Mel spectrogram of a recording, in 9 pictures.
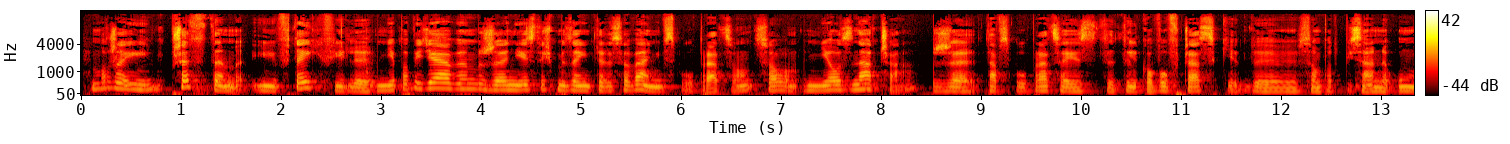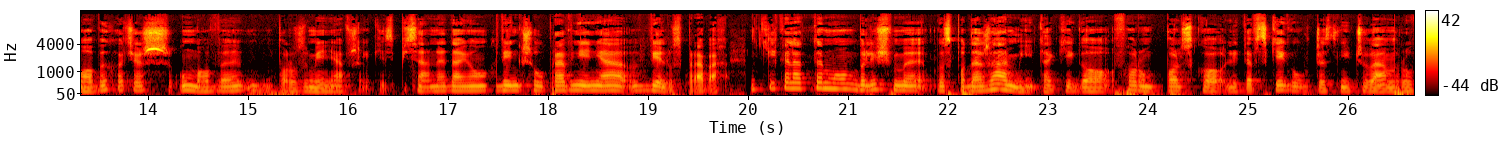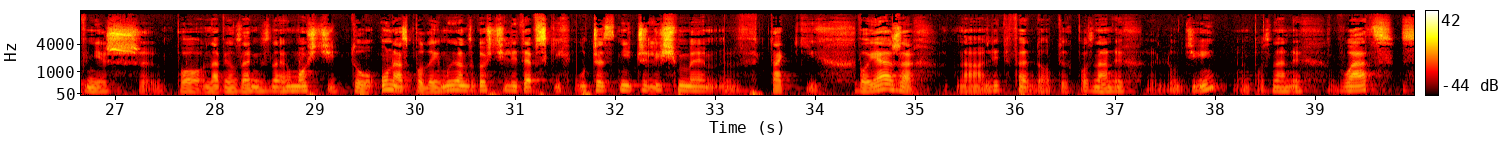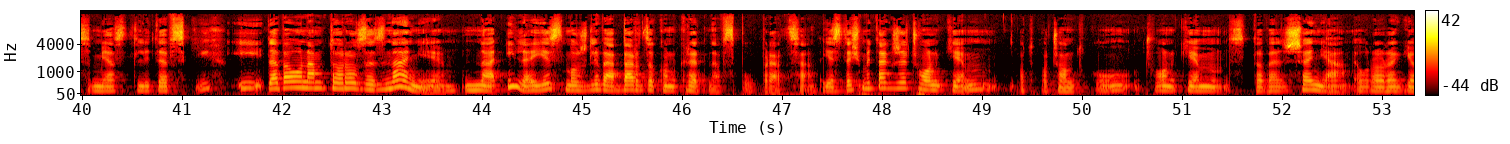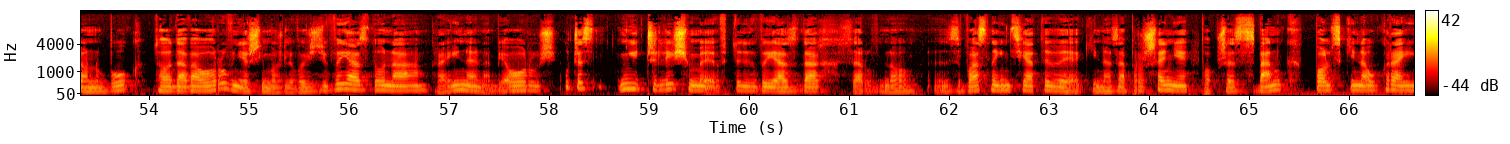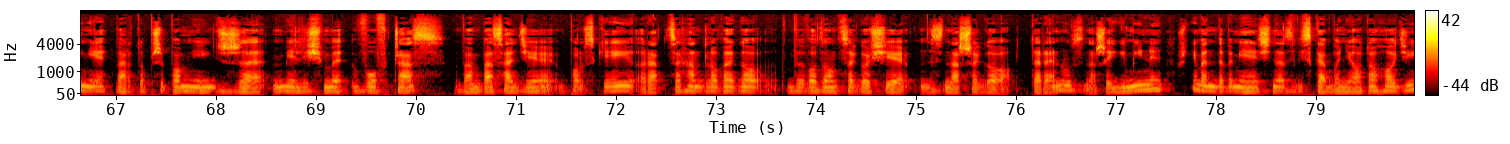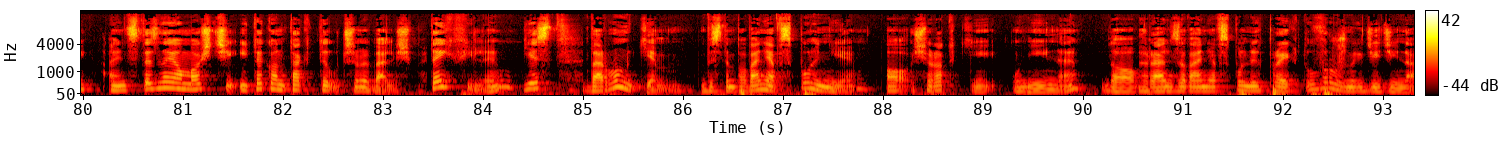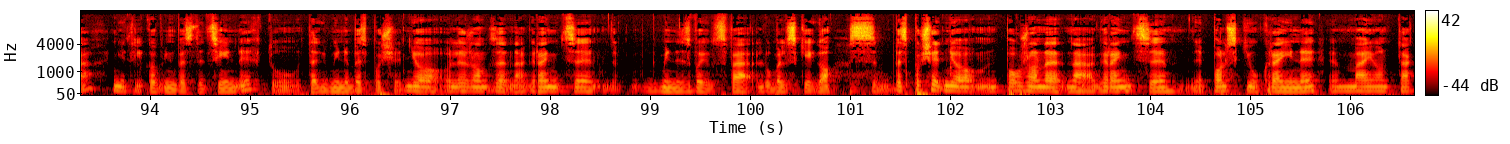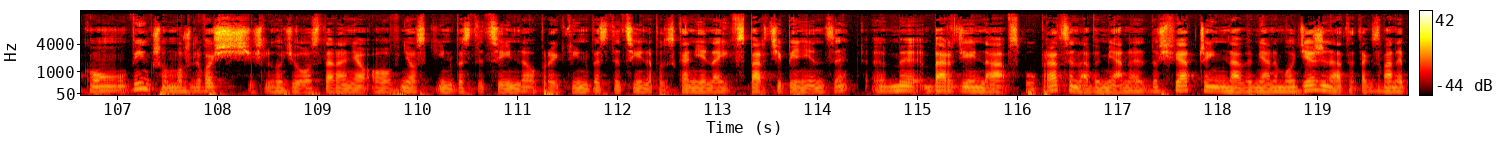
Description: Wójt Gminy Łuków
Kazimiera Goławska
